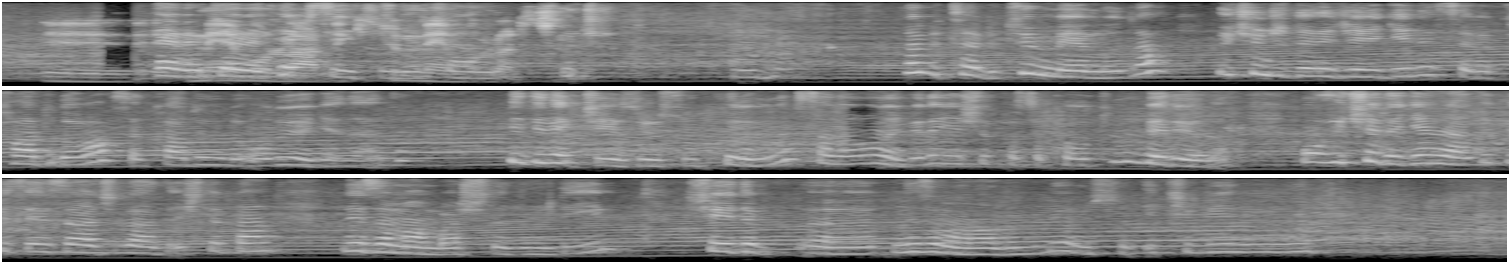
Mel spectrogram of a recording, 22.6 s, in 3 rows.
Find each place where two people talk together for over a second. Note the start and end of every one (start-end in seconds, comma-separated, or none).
1.0-2.6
